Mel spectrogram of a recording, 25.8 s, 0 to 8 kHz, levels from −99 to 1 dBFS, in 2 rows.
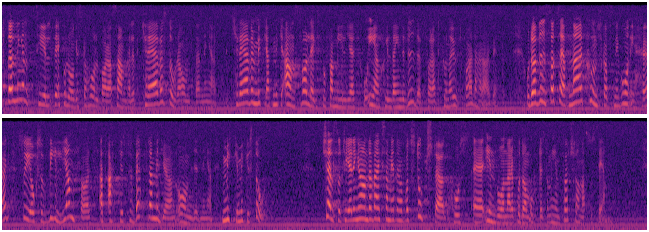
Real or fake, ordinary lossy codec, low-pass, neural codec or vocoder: real; MP3, 64 kbps; 7.2 kHz; none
